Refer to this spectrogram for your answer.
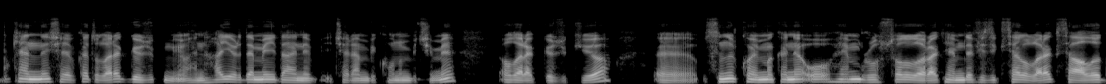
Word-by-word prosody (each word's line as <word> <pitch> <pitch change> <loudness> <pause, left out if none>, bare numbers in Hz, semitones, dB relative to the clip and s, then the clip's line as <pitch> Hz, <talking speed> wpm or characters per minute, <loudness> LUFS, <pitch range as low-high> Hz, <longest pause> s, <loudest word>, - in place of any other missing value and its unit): bu 125 - -15
kendine 125 -1 +3
şefkat 120 0 -3
olarak 110 +3 0
gözükmüyor. 100 -6 -2
Hani, 95 0 -3
hayır 110 +2 -1
demeyi 115 0 +3
de, - - -2
hani, 95 -3 +1
içeren 95 -2 -4
bir 95 - -8
konum 95 0 -4
biçimi - - -1 0.4
olarak 100 -4 +1
gözüküyor. 85 -2 -2 0.5
Eee, 95 -3 -2
sınır 130 +2 +2
koymak, 115 -3 +1
hani, 115 +1 +4
o 120 0 -2
hem 120 0 +1
ruhsal 110 +2 -3
olarak 100 -2 +3
hem 105 -2 +2
de 110 - +2
fiziksel 105 +2 -3
olarak 100 +3 +2
sağlığı 100 +1 +3
105 Hz, 155 wpm, -26 LUFS, 95-115 Hz, 0.5 s, hani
